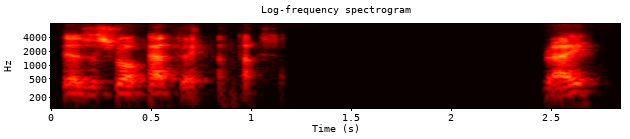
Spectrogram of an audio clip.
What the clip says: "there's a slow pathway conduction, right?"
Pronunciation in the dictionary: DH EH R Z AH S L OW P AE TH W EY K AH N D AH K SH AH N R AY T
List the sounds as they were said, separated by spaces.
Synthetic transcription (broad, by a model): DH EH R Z AH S OW P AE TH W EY K AH N D AH K SH AH N R AY T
